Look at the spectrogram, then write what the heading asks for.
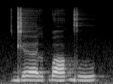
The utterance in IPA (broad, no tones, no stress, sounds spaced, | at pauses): ɡʲ ɜː l ɓ ɒ ɡ u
